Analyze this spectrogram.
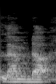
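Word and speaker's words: λ: इसको सिंपलाइज हम Greek letter लैम्डा से करते हैं, प्रोनाउंस है ऐसे लैम्डा, वो मैंने लिख भी दिया।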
